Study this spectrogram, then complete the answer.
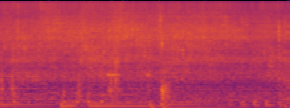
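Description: Mixed vegetables with peas and pumpkin sauté in butter in a pan, crackling with a constant sizzle. Scraping stirs come through close up over the frying.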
